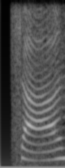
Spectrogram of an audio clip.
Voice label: "shan3", Chinese Mandarin, Forth Tone, A falling tone that starts high and e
